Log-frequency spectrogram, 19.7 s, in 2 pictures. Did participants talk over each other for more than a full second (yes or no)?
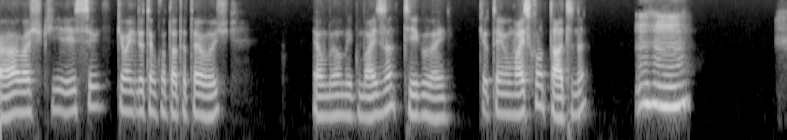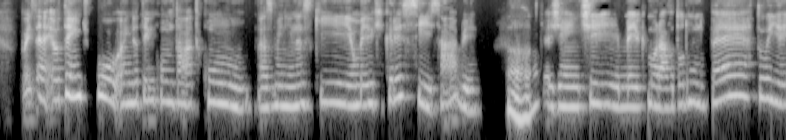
no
